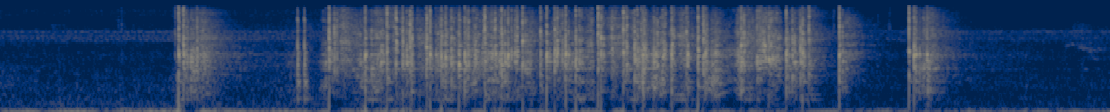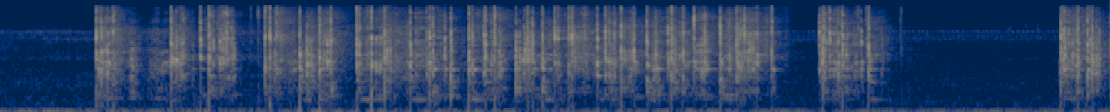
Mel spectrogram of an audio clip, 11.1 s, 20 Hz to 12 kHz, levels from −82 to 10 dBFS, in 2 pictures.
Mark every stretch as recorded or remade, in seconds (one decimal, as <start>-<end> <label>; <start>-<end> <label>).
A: 0.0-4.5 recorded; 4.5-6.1 remade; 6.1-6.8 recorded; 6.8-7.6 remade; 7.6-8.2 recorded; 8.2-9.5 remade; 9.5-11.1 recorded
